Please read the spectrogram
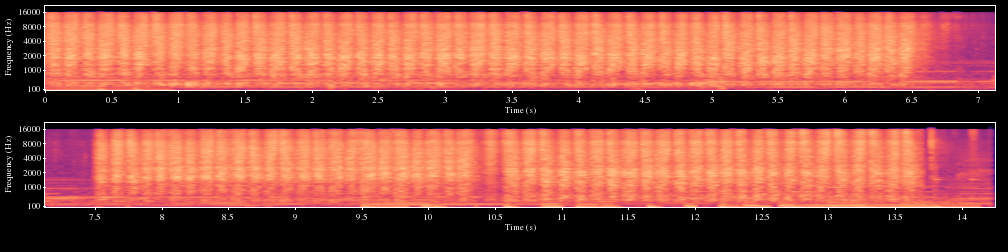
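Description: Stiff-bristle brush scrubbing the rubber outsole and midsole of a lathered sneaker in rapid, continuous back-and-forth strokes. There is a short pause about seven seconds in.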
